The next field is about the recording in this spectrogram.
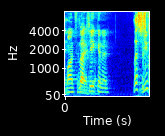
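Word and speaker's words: Zlatičanin: Zlaticanin.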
